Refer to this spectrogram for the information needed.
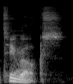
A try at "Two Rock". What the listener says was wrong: No, it's a Two Rock. Yeah, it's not. Yeah, there's no S on the end.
